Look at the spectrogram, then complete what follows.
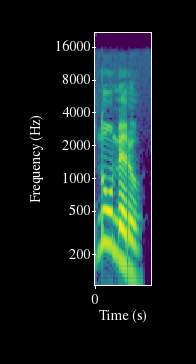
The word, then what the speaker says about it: número: Posto isso, temos número, número. São 3 sílabas, sendo que a antepenúltima sílaba vai apresentar, neste caso, a sílaba tônica, que está aí bem destacada, nu.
